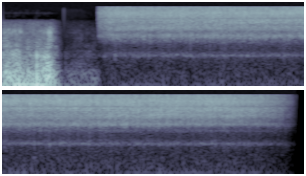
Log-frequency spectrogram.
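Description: A loud low rushing noise cuts off about half a second in. A steady high hiss with a faint hum beneath it then starts and runs until it stops abruptly near the end.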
